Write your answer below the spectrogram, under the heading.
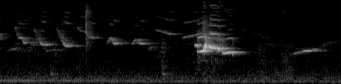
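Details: Oriental magpie-robin, a kept songbird used as a training tutor, giving a quick series of descending chirps and short whistles, then one louder buzzy warble and a final soft rising whistle.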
